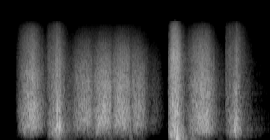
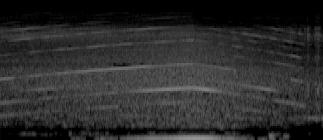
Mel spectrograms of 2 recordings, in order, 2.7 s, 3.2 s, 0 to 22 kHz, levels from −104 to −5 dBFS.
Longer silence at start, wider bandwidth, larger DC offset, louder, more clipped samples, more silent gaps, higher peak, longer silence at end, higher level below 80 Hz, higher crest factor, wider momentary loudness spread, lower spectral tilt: first, 0.2 s vs 0 s; second, 12 kHz vs 15.5 kHz; neither; first, -37 LUFS vs -56 LUFS; neither; neither; first, -14 dBFS vs -40 dBFS; first, 0.25 s vs 0 s; first, -54 dBFS vs -60 dBFS; first, 24 dB vs 16 dB; about the same, 11 LU vs 11 LU; first, -3.5 dB/octave vs -1 dB/octave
